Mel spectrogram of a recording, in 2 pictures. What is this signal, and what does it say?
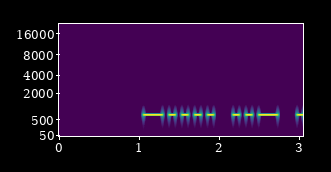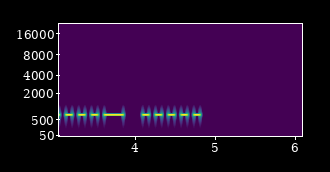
Morse code, heard as a keyed tone, about 15 wpm, 700 Hz. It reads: 6U45
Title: Four Challenging Letter-Number Combinations 15wpm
